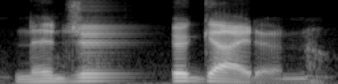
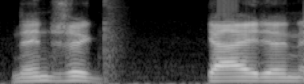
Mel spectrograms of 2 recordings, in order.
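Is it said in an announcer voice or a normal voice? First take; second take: announcer voice; normal voice. First: It is said in a put-on announcer voice. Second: It is read out in a normal voice. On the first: "you want me to do the voice? Okay" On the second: "I thought you wanted me to read that out loud"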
